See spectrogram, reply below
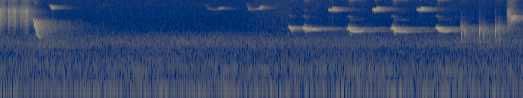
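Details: Wild thrush nightingale singing just before midnight in dense, jungle-like bushes, the first of the year after eight silent nights; a sharp downslurred note, then high thin whistles and a run of loud repeated chock-like notes near two per second.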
